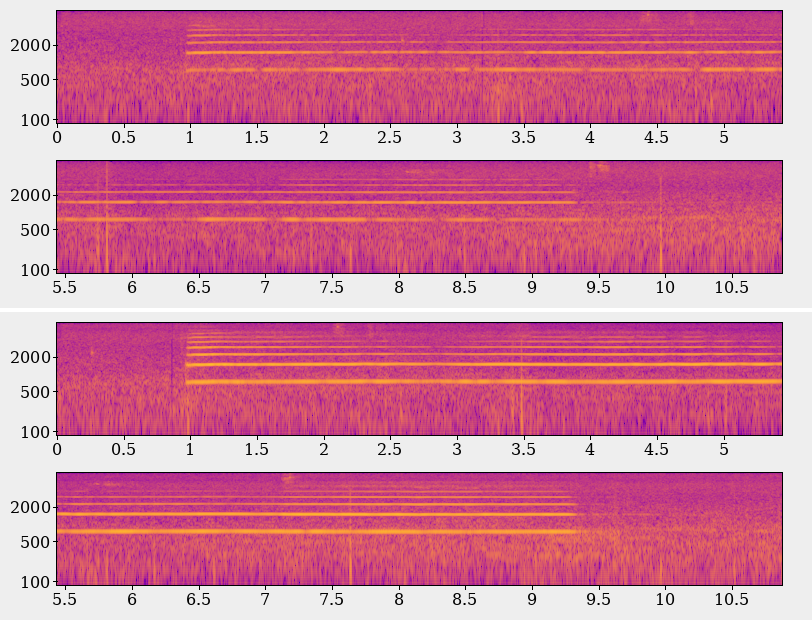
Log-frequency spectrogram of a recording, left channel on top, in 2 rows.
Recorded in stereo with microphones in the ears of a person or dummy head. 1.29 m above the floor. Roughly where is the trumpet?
Right.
